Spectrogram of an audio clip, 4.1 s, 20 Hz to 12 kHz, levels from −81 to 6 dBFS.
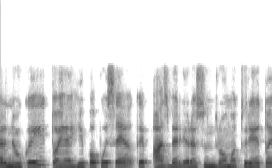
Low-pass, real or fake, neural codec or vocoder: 7.2 kHz; real; none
